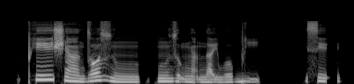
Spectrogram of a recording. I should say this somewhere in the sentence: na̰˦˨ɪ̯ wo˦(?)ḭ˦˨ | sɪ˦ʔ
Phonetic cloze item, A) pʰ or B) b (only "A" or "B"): B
